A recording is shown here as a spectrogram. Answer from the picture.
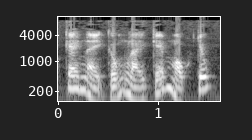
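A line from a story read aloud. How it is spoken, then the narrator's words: Sighing. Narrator (Vietnamese): Tiểu Ngưu thở dài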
